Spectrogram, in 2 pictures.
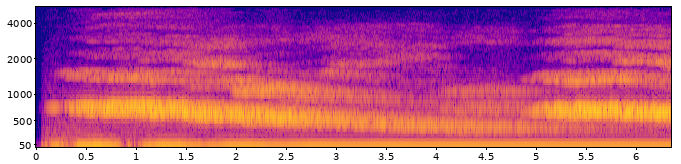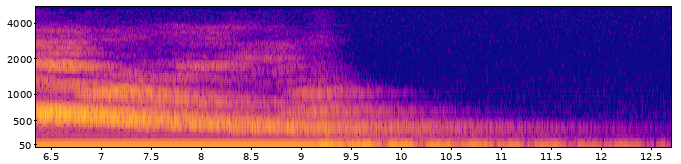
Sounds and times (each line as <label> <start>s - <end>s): Singing Ghost 0.1s - 10.1s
